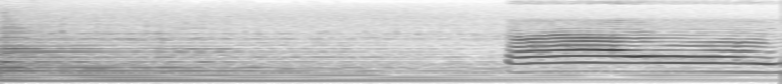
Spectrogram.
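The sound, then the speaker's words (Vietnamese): A cat meows once, a clear, drawn-out call that dips slightly in pitch at the end. It follows a low, steady humming tone, and the whole clip is fairly faint. “Tổ tiên mèo tinh lúc này mới nhào đến, kêu lên mấy tiếng.”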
